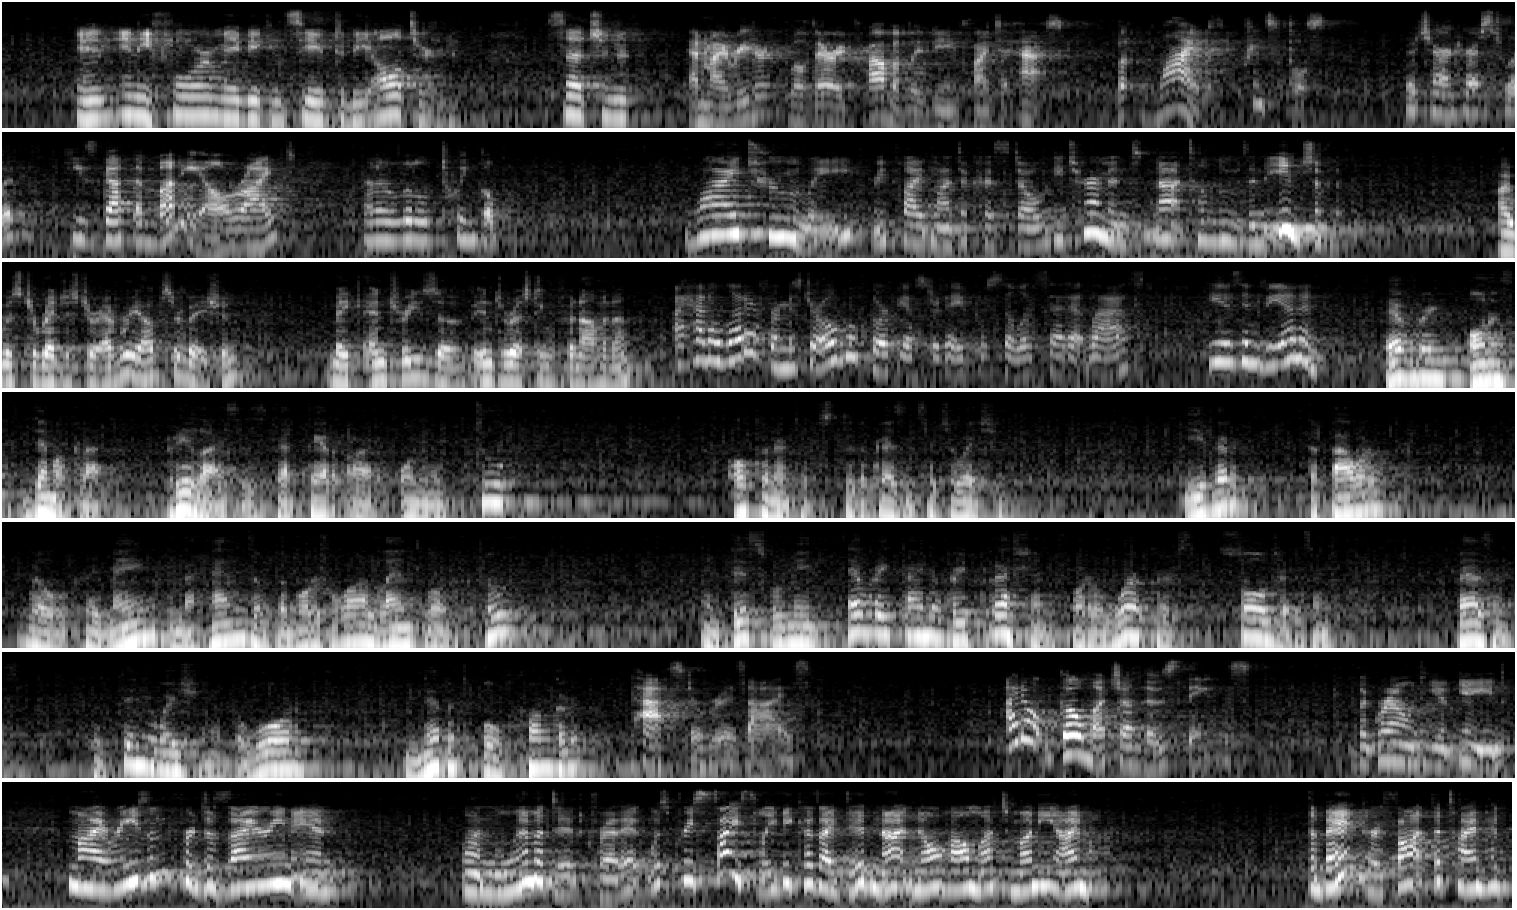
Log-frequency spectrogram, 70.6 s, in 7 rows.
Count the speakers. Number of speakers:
7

